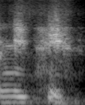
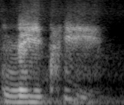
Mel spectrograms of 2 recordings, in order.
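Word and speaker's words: Métis: with political clout or the Metis mispronounce matey by English speakers the meatiest are part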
